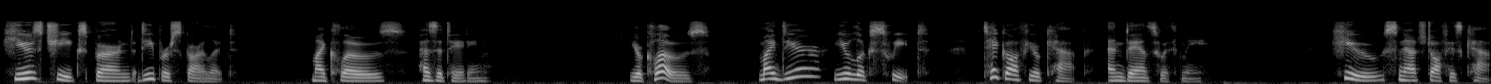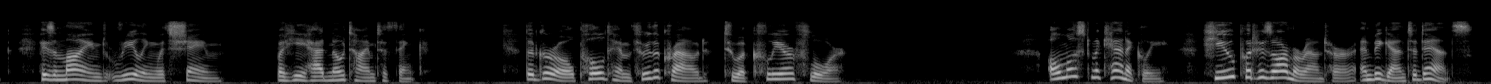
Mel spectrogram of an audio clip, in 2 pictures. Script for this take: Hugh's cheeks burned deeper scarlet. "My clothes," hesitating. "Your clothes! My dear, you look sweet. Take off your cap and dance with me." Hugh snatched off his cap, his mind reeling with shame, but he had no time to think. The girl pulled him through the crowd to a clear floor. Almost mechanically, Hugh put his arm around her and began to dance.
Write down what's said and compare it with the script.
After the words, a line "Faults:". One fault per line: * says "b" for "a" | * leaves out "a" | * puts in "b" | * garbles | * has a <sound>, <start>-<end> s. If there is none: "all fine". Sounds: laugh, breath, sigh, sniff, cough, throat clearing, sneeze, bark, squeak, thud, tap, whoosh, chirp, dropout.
Hugh's cheeks burned deeper scarlet. "My clothes," hesitating. "Your clothes! My dear, you look sweet. Take off your cap and dance with me." Hugh snatched off his cap, his mind reeling with shame, but he had no time to think. The girl pulled him through the crowd to a clear floor. Almost mechanically, Hugh put his arm around her and began to dance.
Faults:
all fine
